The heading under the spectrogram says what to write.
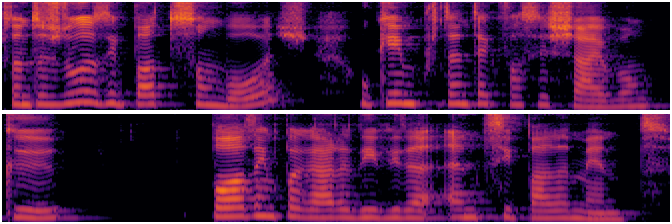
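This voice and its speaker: The recording is very clean, with a silent background, as a woman speaks at a moderate pace in a plain, everyday voice. Her pitch is fairly high, with ordinary pitch variation. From northern Portugal, Porto. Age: 30s. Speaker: podcast host. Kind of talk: casual chat.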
